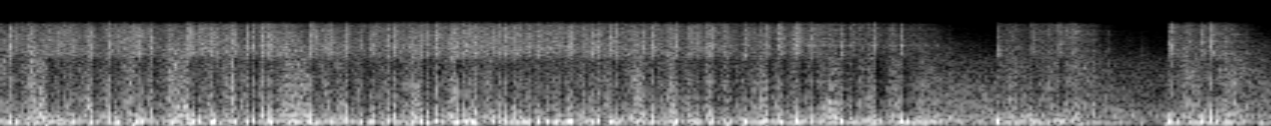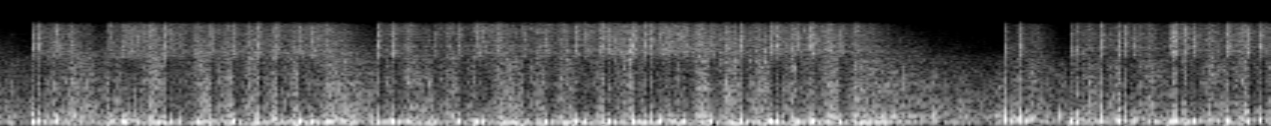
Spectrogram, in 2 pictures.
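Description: Aerial fireworks going off in a rapid, nearly continuous barrage of bangs and crackles. It thins briefly about six to nine seconds in and again near the end.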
